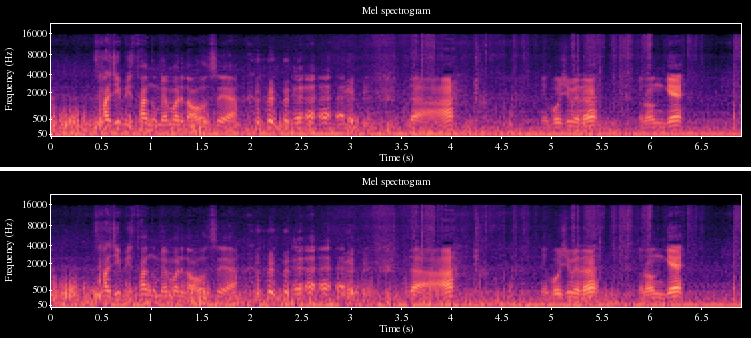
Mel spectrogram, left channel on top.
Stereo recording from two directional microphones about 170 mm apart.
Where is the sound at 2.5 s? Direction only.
20° right (ahead or behind).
